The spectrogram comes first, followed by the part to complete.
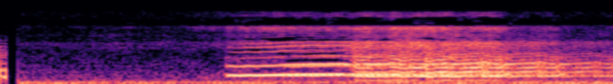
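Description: A sleeping dog's snore or breath through the nose, picked up close by a microphone, comes out as a loud, wavering whistle-like tone for about a second. It sits over a steady electrical hum from the microphone's amplification.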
